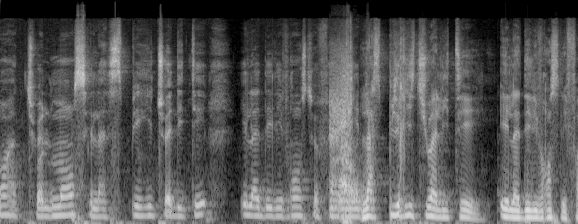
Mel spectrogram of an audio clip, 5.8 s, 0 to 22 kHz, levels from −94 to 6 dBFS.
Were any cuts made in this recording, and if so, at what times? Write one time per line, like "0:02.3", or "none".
0:03.6
0:05.0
